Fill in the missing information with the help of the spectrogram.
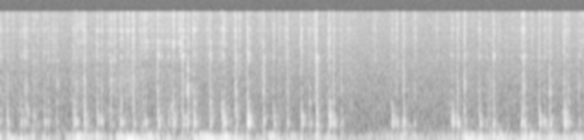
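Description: Fingernails rapidly tap and scratch on the metal case and front of a small, hollow vintage twin-bell alarm clock held up in the hand. The result is a quick, irregular patter of dry clicks and light scrapes with a low, hollow thump beneath them. Each tap fades almost at once, with little ring.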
